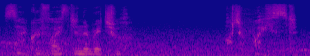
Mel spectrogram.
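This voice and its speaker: A woman's voice: fairly low pitch, a little slow, in a whisper, lightly acted. An actress playing a tough, world-weary woman who speaks bluntly and somberly in a fantasy game. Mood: grim, bitter. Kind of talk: serious fantasy game acting.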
